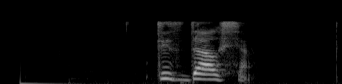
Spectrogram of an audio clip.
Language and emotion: Russian, angry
